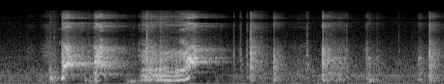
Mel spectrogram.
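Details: Miniature Pinscher upset at being filmed, giving a few short yappy barks and a rising whiny vocalisation, with clicking and handling noise in the background.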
